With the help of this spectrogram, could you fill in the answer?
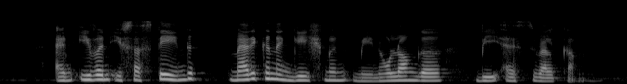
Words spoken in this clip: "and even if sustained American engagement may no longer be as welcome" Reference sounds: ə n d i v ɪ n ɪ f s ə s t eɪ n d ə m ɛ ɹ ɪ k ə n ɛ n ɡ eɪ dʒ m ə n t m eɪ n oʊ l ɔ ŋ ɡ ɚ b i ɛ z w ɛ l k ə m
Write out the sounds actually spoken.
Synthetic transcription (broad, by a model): ə n d i v ɪ n ɪ f s ə s t eɪ n d ə m ɛ ɹ ɪ k ə n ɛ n ɡ eɪ dʒ m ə n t m eɪ n oʊ l ɔ ŋ ɡ ɚ b i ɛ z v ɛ l k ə m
